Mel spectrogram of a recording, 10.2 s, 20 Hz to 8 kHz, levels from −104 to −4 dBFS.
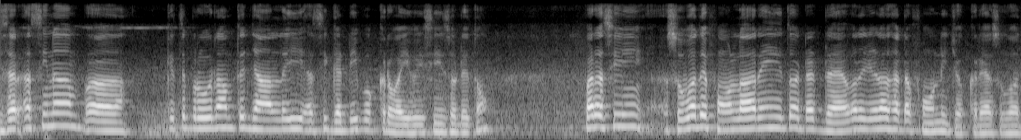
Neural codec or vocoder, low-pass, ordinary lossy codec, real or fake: none; 7.2 kHz; none; real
